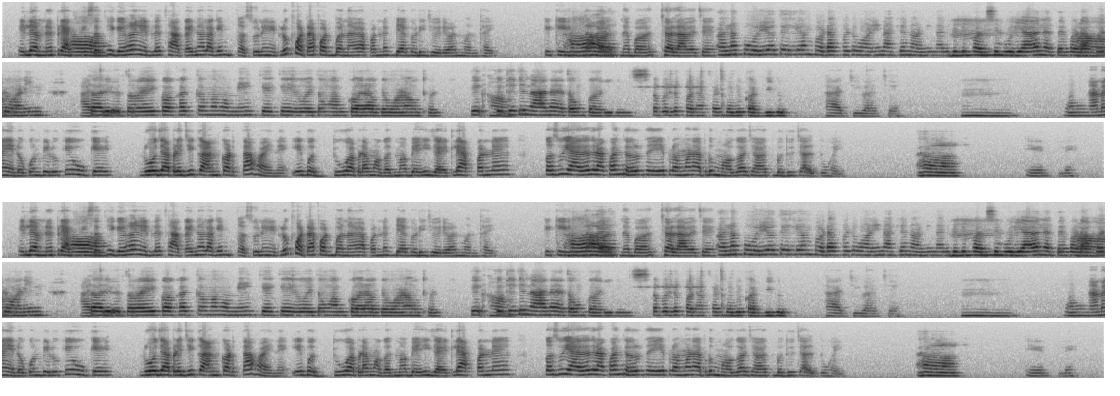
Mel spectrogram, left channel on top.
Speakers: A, on the left; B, on the right.
A: એટલે અમને પ્રેક્ટિસ
B: હા
A: થઇ ગઈ હોય ને એટલે થાક કઈ ના લાગે ને કશું એટલું ફટાફટ બનાવે આપણને બે ઘડી જોઈ રેવાનું મન થાય કે કેવી
B: હા
A: રીતના હથ ને બથ ચલાવે છે
B: અને ના પુરીઓ તો એટલી આમ ફટાફટ વણી નાખે નાની નાની
A: હમ
B: પેલી ફરસી પુરી
A: હમ.
B: આવે ને તે ફટાફટ
A: હા હા હા
B: વણીને
A: હાચી
B: તારી
A: વાત
B: રી તો
A: છે
B: એક વખત તો અમરા મમ્મી કે કે એવું હોય તો હું આમ કરાવું કે વણાવું
A: હા
B: થોડી ના ના તો હું કરી દઈશ તો બધલું ફટાફટ બધું કરી દીધું
A: સાચી વાત છે હમ
B: હતું.
A: ના ના એ લોકો પેલું કેવું કે રોજ આપણે જે કામ કરતા હોય ને એ બધું આપણા મગજમાં બે હી જાય એટલે આપણને કશું યાદ જ રાખવાની જરૂર છે, એ પ્રમાણે આપણું મગજ હાથ બધું ચાલતું હોય.
B: હા.
A: એટલે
